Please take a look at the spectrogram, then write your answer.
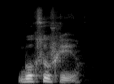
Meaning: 1. swelling 2. blister 3. pomposity
- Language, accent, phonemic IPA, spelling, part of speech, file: French, France, /buʁ.su.flyʁ/, boursouflure, noun, LL-Q150 (fra)-boursouflure.wav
